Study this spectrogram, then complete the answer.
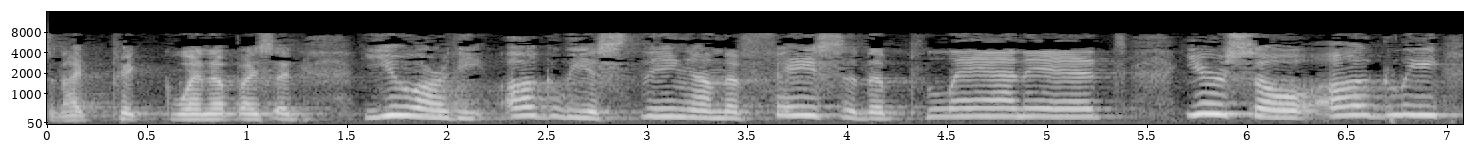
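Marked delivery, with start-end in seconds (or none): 1.6-7.0 high, slow, cooing voice with harsh words; sweet baby talk. Shown as a demonstration. Dad cooing sweetly to his baby daughter. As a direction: coo insults sweetly to the baby. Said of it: "It's more important how you say it".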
